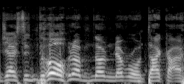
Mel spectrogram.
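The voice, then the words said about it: Impression of co-host's voice. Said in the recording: “It's a pretty good impression, by the way. I think I nailed that. ... I don't think he did at all.”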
